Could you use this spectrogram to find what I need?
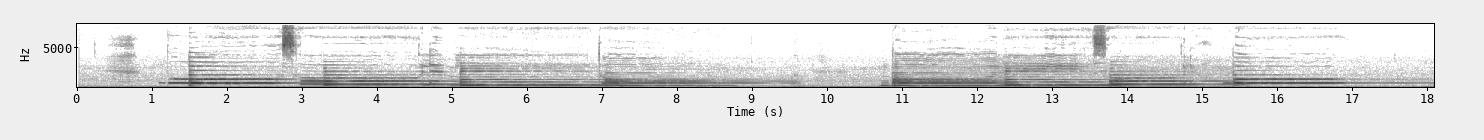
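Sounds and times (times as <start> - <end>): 
person singing a solfege tune: 1.1 - 9.0, 10.7 - 17.2.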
